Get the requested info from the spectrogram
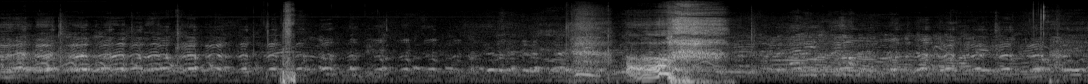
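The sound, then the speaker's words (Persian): An audience weeping aloud in response to a sermon about Imam Ali (Amir al-Momenin): a dense mass of sobbing and wailing voices that swells into a louder surge of cries midway, with sharp gasps breaking through. “این حرفی که من زدم، این گریه ای که بلند شد، همه تون پشت در خونه امیرالمومنین بودید.”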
